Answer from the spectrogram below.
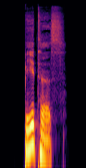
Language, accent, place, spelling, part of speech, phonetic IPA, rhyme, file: German, Germany, Berlin, Beetes, noun, [ˈbeːtəs], -eːtəs, De-Beetes.ogg
- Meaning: genitive singular of Beet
